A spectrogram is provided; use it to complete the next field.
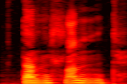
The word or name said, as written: dunLundi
